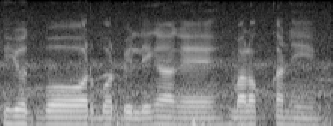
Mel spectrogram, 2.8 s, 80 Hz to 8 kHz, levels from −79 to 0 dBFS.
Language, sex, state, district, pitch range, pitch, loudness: Chakma, male, Tripura, West Tripura, 110-120 Hz, 115 Hz, -17 LUFS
